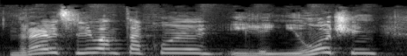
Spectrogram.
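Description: A man's voice: very high-pitched, wildly swooping pitch, brisk. A man from Leningrad hosting a live music stream, chatting casually with viewers, hesitant with many fillers and a slight burr on his r sounds. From Leningrad, Russia. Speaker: radio-style music show host.

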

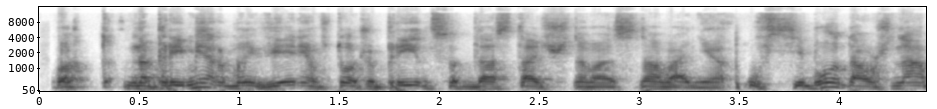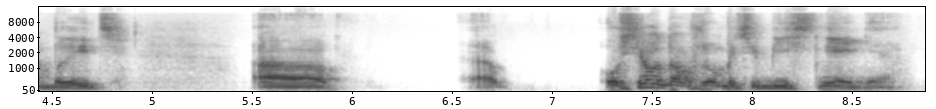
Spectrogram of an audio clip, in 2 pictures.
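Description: A man explaining ideas in unscripted talk, thoughtful and pausing often with hesitations. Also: fairly low pitch. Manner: thoughtful, many hesitations, reads out listener questions. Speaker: speaker answering questions on philosophy of religion.

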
